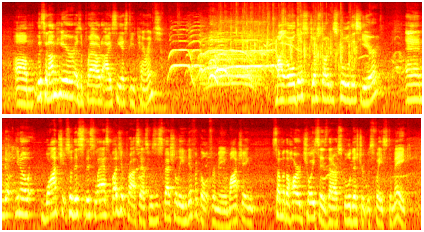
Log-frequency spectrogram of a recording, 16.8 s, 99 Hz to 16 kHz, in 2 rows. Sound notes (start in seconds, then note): 3.8 applause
